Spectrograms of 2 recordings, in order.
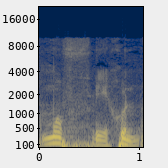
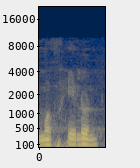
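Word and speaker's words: المفلحون: bahwa ketika membaca , Anda mencapai kata muflihun, jangan katakan mufhilun, itu salah, itu ilal muflihun, 'lam' terpisah dari 'ha' sampai mencapai almuflihun.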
